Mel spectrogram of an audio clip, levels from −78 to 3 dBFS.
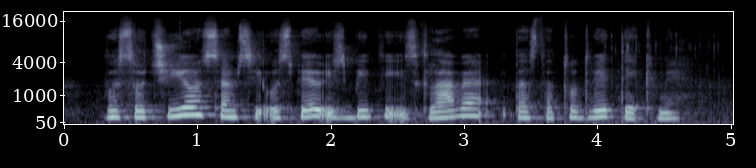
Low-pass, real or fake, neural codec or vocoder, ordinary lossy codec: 19.8 kHz; fake; vocoder, 44.1 kHz, 128 mel bands, Pupu-Vocoder; none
